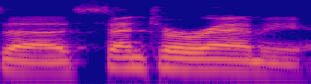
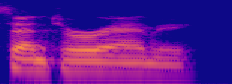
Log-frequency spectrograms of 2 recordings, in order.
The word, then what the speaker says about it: Centaurami: It's Italian. I know some people have some trouble pronouncing it. It's Centaurami, Alex Centaurami.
